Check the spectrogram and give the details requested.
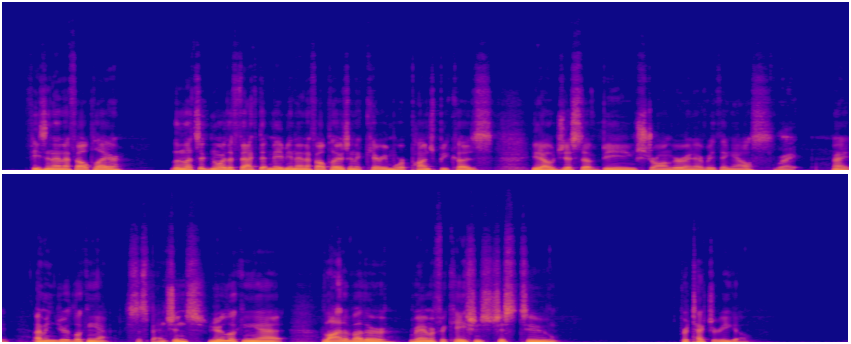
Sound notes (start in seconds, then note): none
